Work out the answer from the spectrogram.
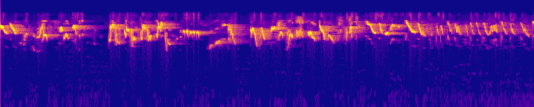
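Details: Training song of the Oriental white-eye for birds that will not sing: long, dense, high twittering warble of quick whistles and chirps, pausing briefly near two and five seconds before resuming.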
